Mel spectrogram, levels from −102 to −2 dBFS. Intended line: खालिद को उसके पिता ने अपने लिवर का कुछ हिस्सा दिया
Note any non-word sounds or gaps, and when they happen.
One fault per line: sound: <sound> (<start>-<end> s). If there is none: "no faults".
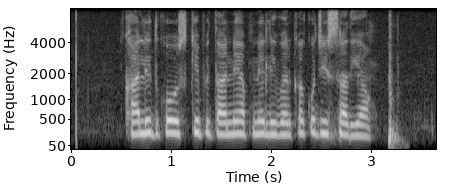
sound: thud (3.2-3.4 s)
